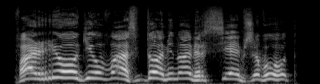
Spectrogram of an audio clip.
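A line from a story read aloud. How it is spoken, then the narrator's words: Yelling caretaker. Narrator (Russian): вопил дворник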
